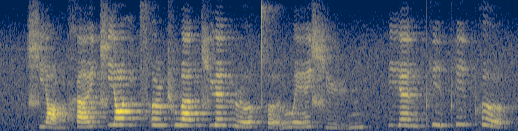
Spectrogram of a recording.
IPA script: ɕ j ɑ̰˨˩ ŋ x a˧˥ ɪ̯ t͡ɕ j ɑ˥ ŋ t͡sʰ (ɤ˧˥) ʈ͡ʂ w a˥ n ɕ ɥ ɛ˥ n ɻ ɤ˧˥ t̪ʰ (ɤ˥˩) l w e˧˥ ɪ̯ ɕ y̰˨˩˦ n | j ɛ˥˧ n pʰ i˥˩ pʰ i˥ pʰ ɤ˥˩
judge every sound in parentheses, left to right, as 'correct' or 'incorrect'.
incorrect: ɤ˥, incorrect: ɤ̰˨˩

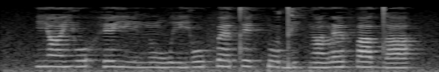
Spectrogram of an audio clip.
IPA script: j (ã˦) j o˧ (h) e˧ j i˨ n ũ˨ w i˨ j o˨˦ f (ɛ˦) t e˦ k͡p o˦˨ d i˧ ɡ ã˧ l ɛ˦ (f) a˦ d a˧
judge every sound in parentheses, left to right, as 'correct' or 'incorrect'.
incorrect: ã˧, correct, correct, correct

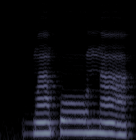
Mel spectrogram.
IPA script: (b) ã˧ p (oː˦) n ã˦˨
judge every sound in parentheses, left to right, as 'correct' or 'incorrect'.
correct, correct

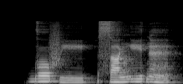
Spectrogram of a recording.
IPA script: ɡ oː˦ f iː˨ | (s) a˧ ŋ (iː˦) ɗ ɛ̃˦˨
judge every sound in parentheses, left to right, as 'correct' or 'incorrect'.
correct, correct

